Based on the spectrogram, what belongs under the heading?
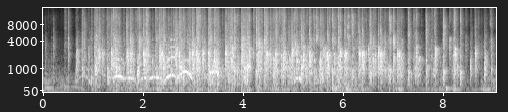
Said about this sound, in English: Thank you very much for such a diverse and powerful array of readings and of voices. Can we have another big round of applause?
